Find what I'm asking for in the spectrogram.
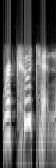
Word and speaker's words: Rakuten: Another one like Dosh, number five on my list today, is Rakuten. It is spelled R-A-K-U-T-E-N.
